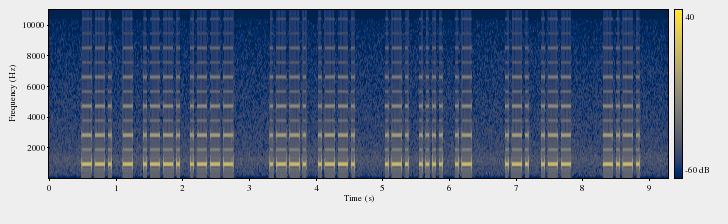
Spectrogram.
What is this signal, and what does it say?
Morse code, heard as a keyed tone, hand-sent with a paddle, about 24 wpm, 950 Hz. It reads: GTPJ PP RHA RW C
